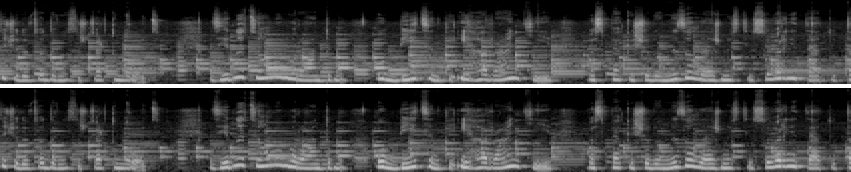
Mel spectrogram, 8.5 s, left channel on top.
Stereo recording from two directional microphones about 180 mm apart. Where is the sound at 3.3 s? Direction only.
40° left (ahead or behind).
